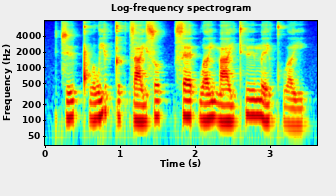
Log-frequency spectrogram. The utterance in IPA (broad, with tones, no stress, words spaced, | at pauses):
t͡syː˨˥p̚kʷʰɐ˨˥w jɪ˥k̚t̪ɪ˨k̚ t͡saː˨jsʊ˥k̚ | sɛː˧t̚wɐ˨˥j maː˨jt̪ʰyː˥me˨˥j kʷʰɐ˨˩j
